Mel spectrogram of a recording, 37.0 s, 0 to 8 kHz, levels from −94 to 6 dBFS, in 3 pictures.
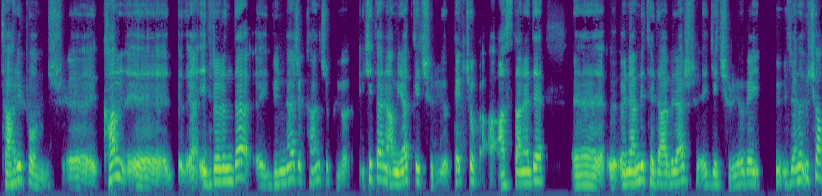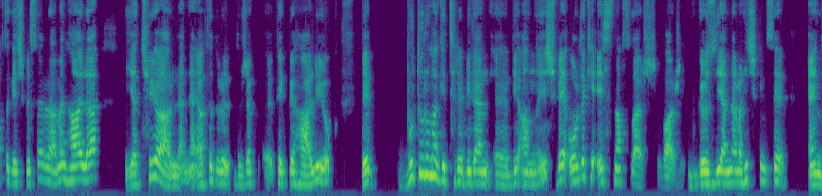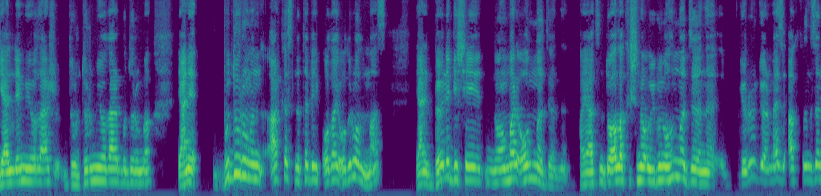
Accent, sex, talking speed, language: native, male, 120 wpm, Turkish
